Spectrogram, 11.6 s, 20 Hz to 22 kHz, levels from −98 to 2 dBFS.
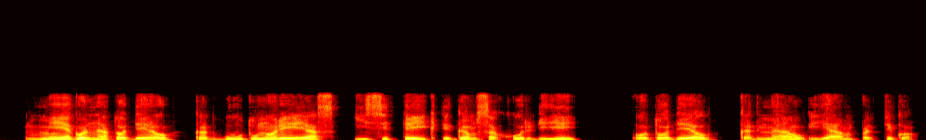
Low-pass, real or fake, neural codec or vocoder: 7.2 kHz; fake; codec, 24 kHz, 3 kbps, HILCodec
